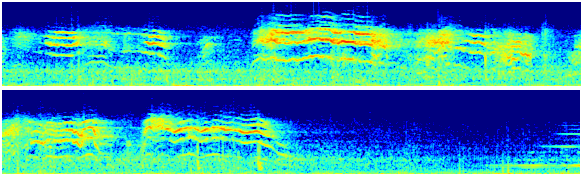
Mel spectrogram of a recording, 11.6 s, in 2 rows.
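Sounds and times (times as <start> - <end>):
cats yowling and fighting: 0.0 - 8.9.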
